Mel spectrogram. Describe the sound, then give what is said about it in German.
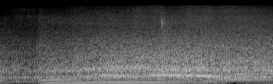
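A front loader drives past on a street just around the corner, its heavy engine giving a steady low droning rumble that swells a little and then holds. “wenn hier der Vorderlader gleich ums Eck fährt und uns die Sendung verhaut. Nächstes Mal beantragen wir die Sperrung der Straße hier.”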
